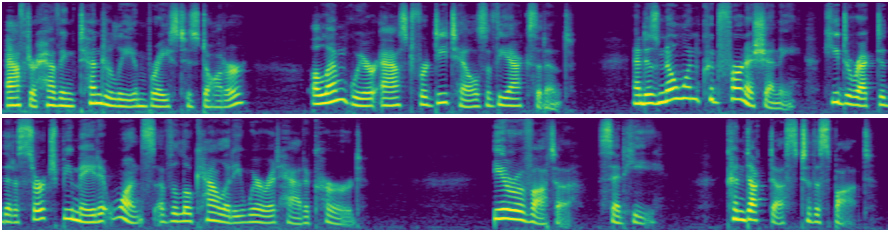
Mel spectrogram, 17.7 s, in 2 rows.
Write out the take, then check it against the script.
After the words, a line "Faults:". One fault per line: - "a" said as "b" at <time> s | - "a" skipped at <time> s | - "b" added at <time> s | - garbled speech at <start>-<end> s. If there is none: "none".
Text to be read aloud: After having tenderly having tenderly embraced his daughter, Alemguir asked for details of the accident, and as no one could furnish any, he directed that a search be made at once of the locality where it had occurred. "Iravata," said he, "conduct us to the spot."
After having tenderly embraced his daughter, Alemguir asked for details of the accident, and as no one could furnish any, he directed that a search be made at once of the locality where it had occurred. "Iravata," said he, "conduct us to the spot."
Faults:
- "having tenderly" skipped at 1.3 s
